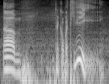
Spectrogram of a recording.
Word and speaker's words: Taika Waititi: I'm very excited about Ragnarok, though, because of Taika Waititi. I hope I'm pronouncing that correct. – You just like to say that. – It's a fun name. – Taika Waititi.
